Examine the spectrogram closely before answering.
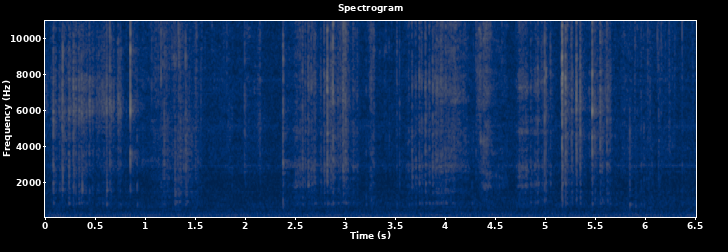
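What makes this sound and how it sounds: An old, dry, solid pink bar of Tiffany soap, held in the palm, is shaved into flakes with a metal box-cutter blade. Quiet, crisp scraping and snipping strokes with bright, high-pitched crackle sit over a steady low hum, with a few sharper clicks standing out.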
